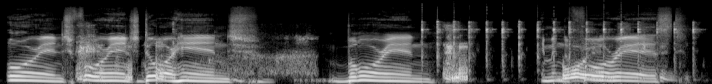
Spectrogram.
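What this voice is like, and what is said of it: Put-on East Coast American accent. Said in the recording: “Why'd I just give them an East Coast accent? ... I don't know why I gave Eminem an East Coast accent”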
